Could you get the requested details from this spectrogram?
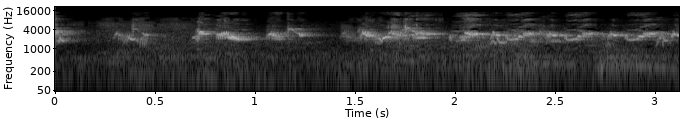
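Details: Several caged red-whiskered bulbuls kept at a Thai home, 27 January 2021, pour out continuous bubbly warbling and chirping notes that run together with scarcely a pause.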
